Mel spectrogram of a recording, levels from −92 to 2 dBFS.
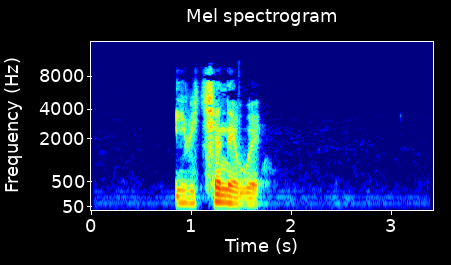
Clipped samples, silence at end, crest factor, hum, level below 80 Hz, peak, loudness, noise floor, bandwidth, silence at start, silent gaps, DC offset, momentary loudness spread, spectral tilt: under 0.1%; 1.75 s; 24 dB; 50 Hz at -45 dBFS; -52 dBFS; 0 dBFS; -19 LUFS; -71 dBFS; 10 kHz; 0.85 s; none; under 0.1%; 13 LU; -4.5 dB/octave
